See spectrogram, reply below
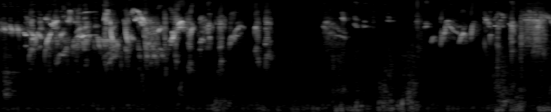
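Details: Grey-crowned goldfinch song: quick, jangling high twitters for over two seconds, then a short silence, then scattered chirps that build back into fast twittering.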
